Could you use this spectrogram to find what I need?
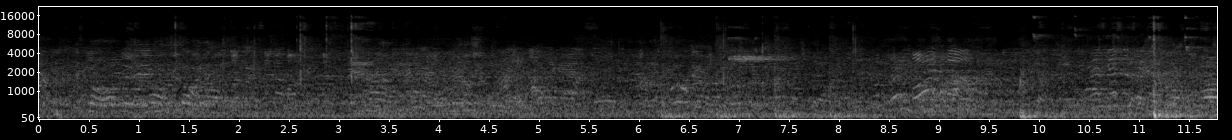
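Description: Young women chatter and call out in a large echoing gym.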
